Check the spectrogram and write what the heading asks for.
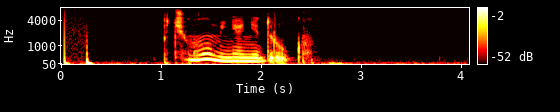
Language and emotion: Russian, sad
